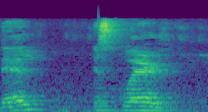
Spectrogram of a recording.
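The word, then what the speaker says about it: ∇²: ये क्या है, यहाँ पर क्या है, एक्स वाई जेड क्या है, स्पेस कोऑर्डिनेट्स, और इसे क्या बोलते हैं, प्रोनाउंस एज डेल स्क्वायर्ड।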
